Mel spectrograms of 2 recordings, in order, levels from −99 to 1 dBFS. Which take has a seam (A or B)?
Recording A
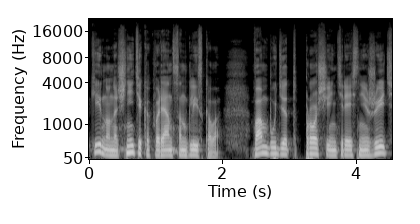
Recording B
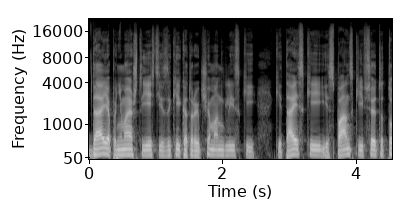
B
